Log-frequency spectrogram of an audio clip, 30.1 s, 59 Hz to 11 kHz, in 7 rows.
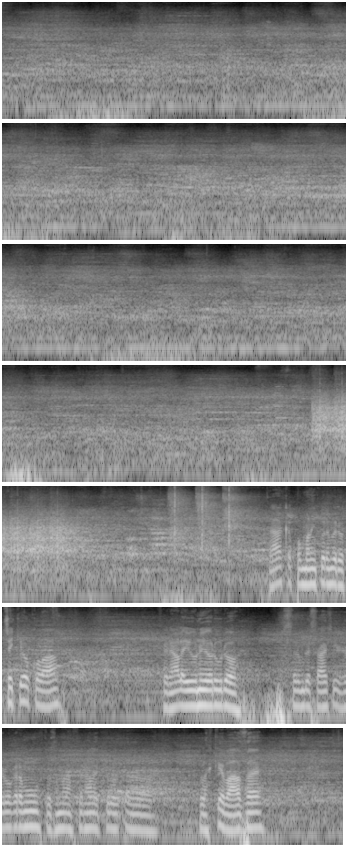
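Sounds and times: murmur of voices in a hall: 0.0s - 30.0s
sharp knocks: 16.8s - 18.2s.

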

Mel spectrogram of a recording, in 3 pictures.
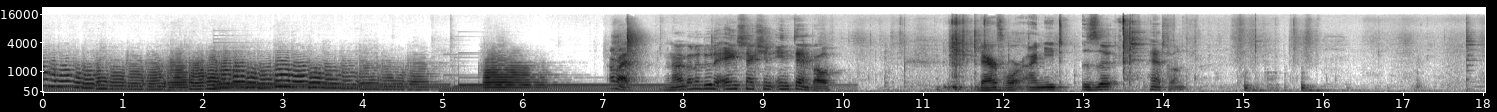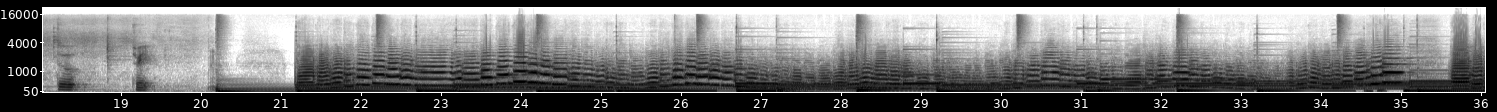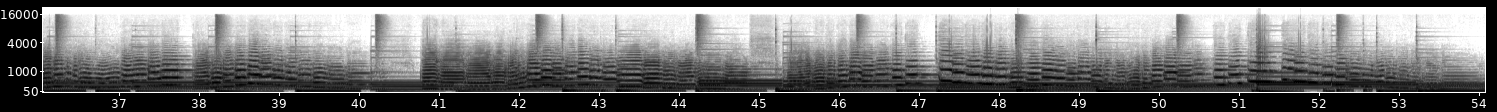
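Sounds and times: trombone playing jazz: 0.0s - 10.3s, 20.1s - 54.0s.

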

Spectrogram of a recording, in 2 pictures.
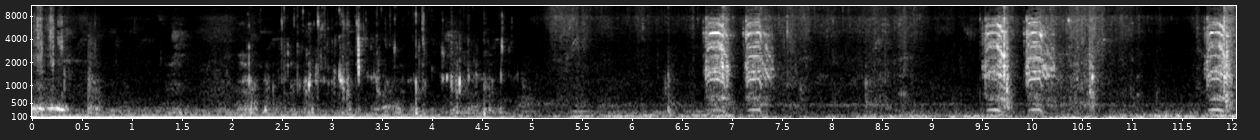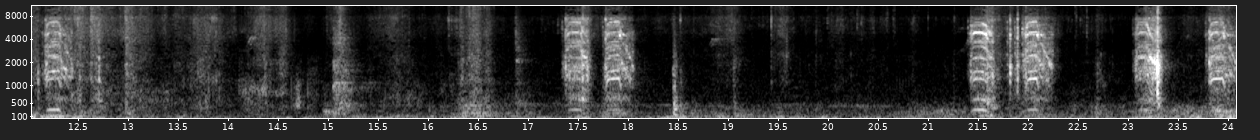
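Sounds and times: close-up chewing and crunching: 1.3s - 5.1s.

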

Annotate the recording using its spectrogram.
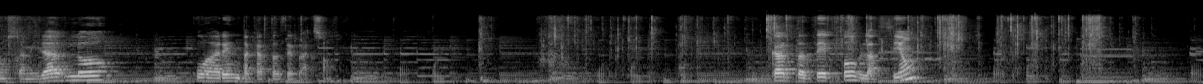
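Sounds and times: plastic wrapping crinkling: 0.0s - 0.8s, 4.8s - 11.6s
background music: 0.0s - 12.0s.

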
